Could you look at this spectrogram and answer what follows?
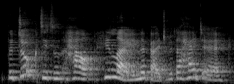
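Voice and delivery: ordinary delivery, nothing marked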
